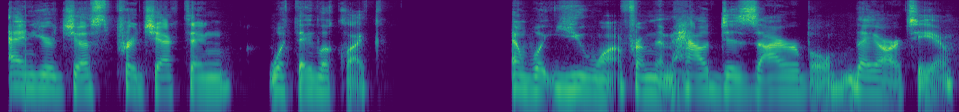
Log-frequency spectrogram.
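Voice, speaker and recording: A woman's voice: extremely low pitch, steady tone, unhurried, no room sound. Middle-aged woman ranting on her stream, blunt and mocky, laughs a lot, dry close mic. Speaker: livestream host reading chat. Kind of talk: casual opinionated livestream chat.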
